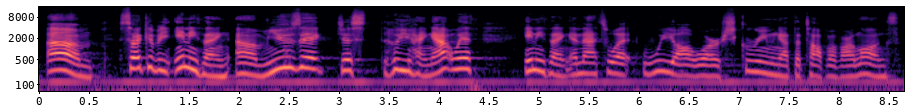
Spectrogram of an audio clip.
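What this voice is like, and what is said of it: Country accent. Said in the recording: “My accent is horrible, sorry. It's country and it's just bad English.”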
